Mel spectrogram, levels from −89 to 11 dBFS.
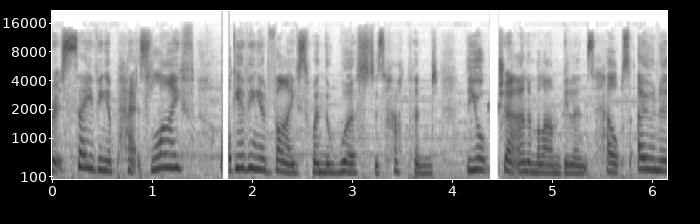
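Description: At 1.70 s and again at 4.35 s the sound cuts abruptly to silence for about 90 ms and 130 ms: corrupt frame muted. Damaged compressed frames were rejected by the decoder and replaced with silence, gaps consistent with several consecutive frames, while timing stays intact.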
